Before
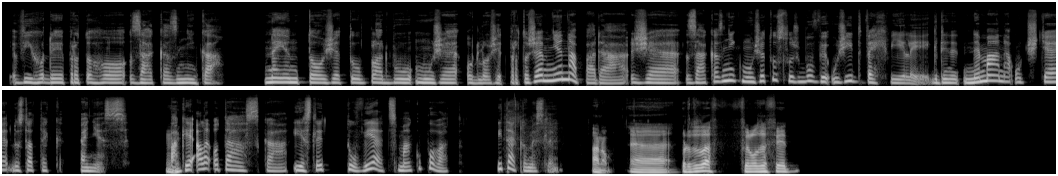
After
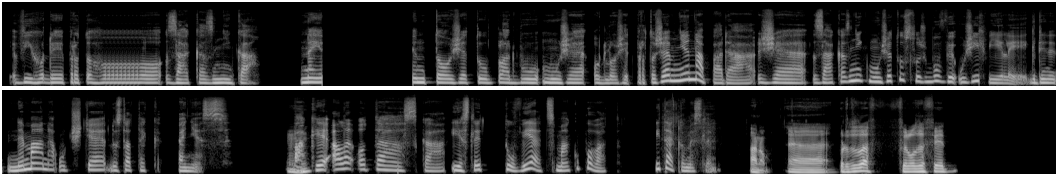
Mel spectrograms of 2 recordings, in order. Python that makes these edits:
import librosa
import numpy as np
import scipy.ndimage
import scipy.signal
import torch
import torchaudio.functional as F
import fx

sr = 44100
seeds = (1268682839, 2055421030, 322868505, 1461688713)

y = fx.edit(x, sr, fx.stutter(start_s=1.0, slice_s=0.04, count=10),
    fx.insert_room_tone(at_s=2.84, length_s=0.91),
    fx.cut(start_s=8.5, length_s=0.29),
    fx.stretch_span(start_s=11.72, length_s=1.2, factor=1.5), tone=tone)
